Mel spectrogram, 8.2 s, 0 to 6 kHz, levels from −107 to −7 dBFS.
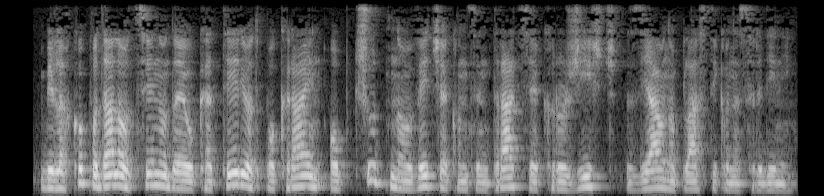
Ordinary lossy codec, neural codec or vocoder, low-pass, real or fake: none; none; 5.4 kHz; real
